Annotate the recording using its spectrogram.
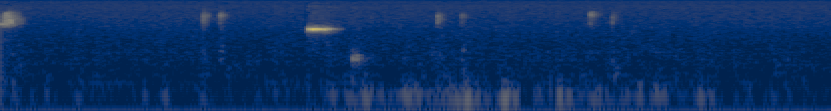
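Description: Near silence with a few faint computer mouse clicks, one slightly louder about a second and a half in.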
